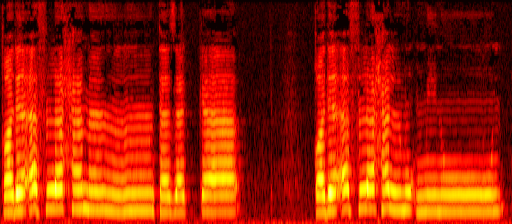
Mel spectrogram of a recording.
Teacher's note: I just applied the qalqala, the shaking or the vibration, the disturbance, then I move by very fast without stopping.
